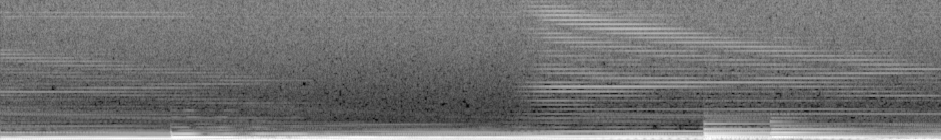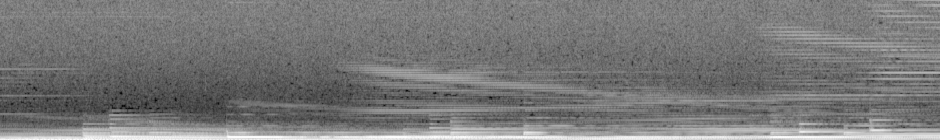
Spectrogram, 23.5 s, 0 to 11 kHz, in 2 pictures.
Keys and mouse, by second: 0.8 g, 0.9 g, 2.5 click, 3.7 ctrl+alt+click, 4.7 ctrl+alt+click, 6.3 g, 6.3 y, 7.1 click, 8.3-9.8 drag, 10.7 g, 10.8 g, 15.1 click, 17.0 alt+click, 17.9 ctrl+z, 18.8 alt+click, 19.7 alt+click, 21.6 s, 22.2 click, 23.4 g.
